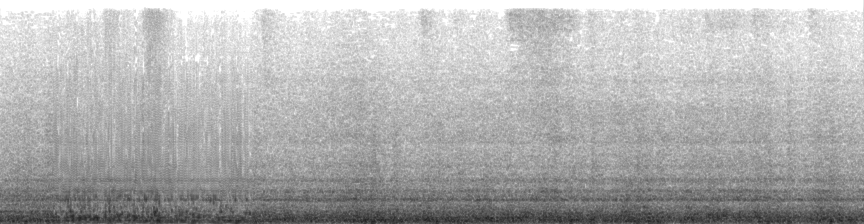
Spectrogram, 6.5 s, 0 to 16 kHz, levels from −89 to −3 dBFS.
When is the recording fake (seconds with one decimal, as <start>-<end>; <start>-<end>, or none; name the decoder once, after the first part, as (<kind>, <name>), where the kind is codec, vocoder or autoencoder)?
0.4-1.9 (vocoder, BigVGAN v2)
